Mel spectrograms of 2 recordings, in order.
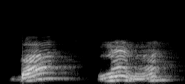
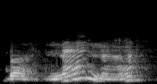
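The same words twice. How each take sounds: First: The stress is on the first syllable. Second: The stress is on the second syllable. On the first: The speaker calls it wrong. "ese acento en la primera sílaba de banana" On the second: The speaker calls it right. "La segunda, que sí es correcto"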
